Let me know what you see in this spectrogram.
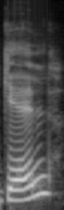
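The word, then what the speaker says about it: گِل: This word, depending on context, can be gel, mud, or gol, flower, or like a goal in soccer or football.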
